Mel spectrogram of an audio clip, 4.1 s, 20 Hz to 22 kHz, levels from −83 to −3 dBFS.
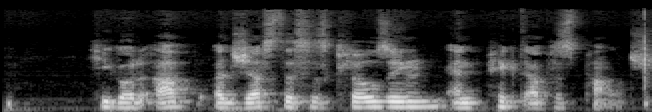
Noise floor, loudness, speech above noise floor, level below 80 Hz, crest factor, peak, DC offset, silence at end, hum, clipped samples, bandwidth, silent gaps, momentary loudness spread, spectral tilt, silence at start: -54 dBFS; -19 LUFS; 35 dB; -54 dBFS; 18 dB; -2 dBFS; under 0.1%; 0 s; none; under 0.1%; 16.5 kHz; none; 9 LU; -5.5 dB/octave; 0.05 s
